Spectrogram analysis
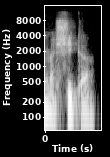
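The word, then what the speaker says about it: Mexica: spanish and medieval spanish it actually had an sh sound which is why for example if you look at mexico um older writings usually spell mexico or also in mexico as well they still spell it with an x because that's the land of the meshika same thing with texas because that was the land of the tesha so that's why an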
